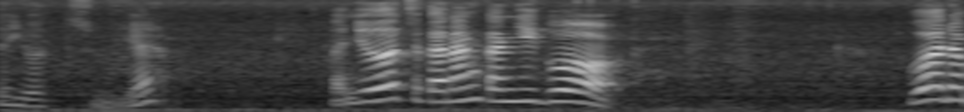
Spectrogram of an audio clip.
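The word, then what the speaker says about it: 五: Kemudian secara Ungyomi dibacanya go ya, go.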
